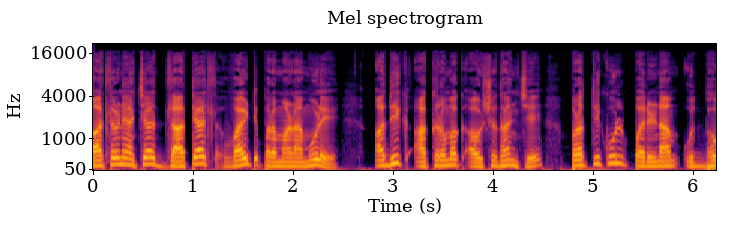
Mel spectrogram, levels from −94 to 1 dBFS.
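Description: No technical faults can be heard in this recording.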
